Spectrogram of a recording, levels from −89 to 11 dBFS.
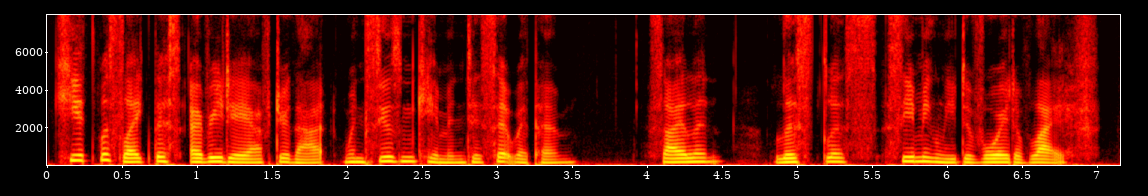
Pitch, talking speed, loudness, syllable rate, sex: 200 Hz, 175 wpm, -18 LUFS, 5.1 syllables/s, female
